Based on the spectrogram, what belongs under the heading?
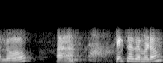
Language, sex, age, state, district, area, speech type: Kannada, female, 45-60, Karnataka, Dakshina Kannada, rural, conversation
